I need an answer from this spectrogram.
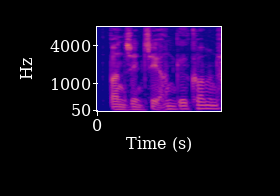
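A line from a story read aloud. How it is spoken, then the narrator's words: Plain question. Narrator (German): fragte Nagel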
